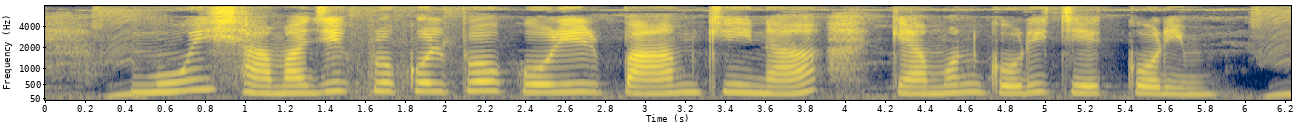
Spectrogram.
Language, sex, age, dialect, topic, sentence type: Bengali, female, 18-24, Rajbangshi, banking, question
